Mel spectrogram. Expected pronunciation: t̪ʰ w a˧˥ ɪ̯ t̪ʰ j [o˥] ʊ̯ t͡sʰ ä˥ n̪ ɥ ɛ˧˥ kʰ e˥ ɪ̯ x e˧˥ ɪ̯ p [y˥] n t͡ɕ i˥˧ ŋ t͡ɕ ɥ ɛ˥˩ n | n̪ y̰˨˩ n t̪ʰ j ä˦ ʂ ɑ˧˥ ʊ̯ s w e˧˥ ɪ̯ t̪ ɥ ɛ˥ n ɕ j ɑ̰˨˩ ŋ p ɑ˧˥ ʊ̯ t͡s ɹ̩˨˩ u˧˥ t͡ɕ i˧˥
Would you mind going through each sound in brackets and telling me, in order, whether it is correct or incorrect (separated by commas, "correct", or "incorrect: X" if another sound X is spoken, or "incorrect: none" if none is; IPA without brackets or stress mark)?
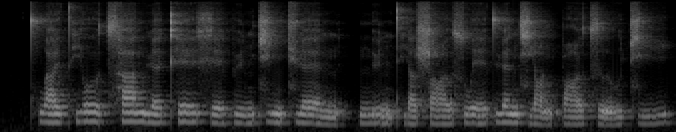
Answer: correct, incorrect: y˧˥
